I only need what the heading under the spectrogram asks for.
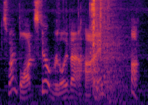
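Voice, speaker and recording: A man's voice: a little high, huge pitch swings, fairly quick, over loud music. A man giving casual gameplay commentary, muttering offhand reactions to himself. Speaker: game streamer. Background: video game ambience.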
